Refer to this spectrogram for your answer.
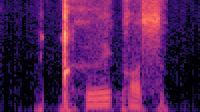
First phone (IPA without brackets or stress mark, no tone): ǃʰ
